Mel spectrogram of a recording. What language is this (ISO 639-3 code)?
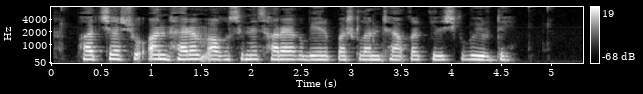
uig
